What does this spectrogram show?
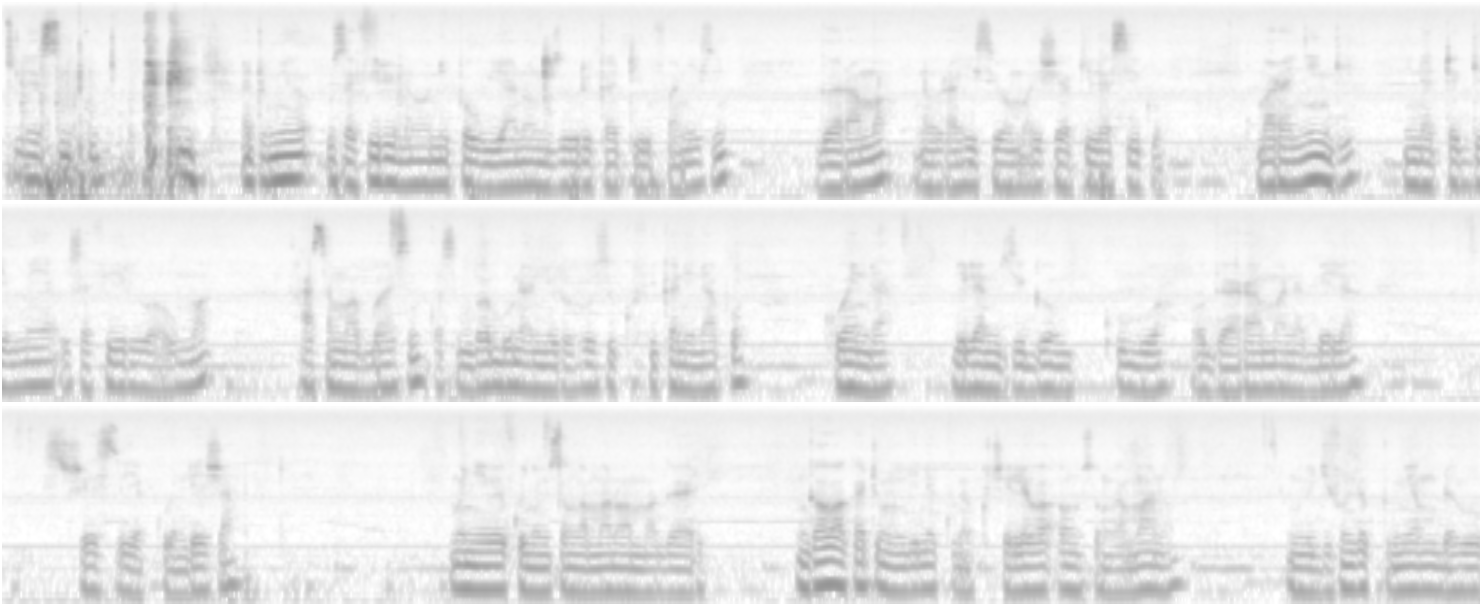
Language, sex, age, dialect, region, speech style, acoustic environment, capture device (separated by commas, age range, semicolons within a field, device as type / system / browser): Swahili, male, 18-24, Kenya - Mombasa, Kenya, excited, silence, desktop / Windows / Firefox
